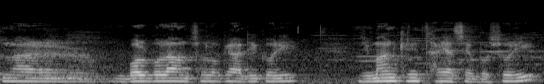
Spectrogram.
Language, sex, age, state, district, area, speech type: Assamese, male, 60+, Assam, Goalpara, rural, spontaneous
